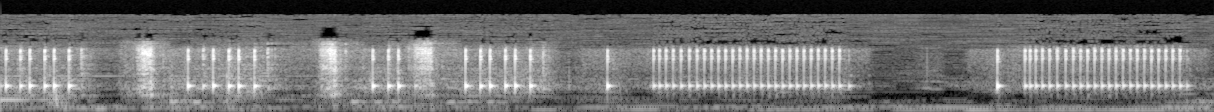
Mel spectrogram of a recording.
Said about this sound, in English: I remembered there was a phone someplace, too, and I found it and crawled over to it. Started dialing my number.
